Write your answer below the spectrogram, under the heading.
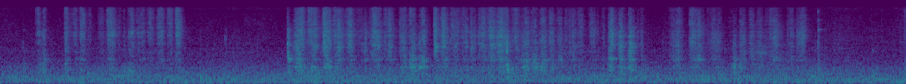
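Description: Faint crinkling and rustling of tissue paper handled in the fingers, in short spells, densest from about a third of the way in.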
